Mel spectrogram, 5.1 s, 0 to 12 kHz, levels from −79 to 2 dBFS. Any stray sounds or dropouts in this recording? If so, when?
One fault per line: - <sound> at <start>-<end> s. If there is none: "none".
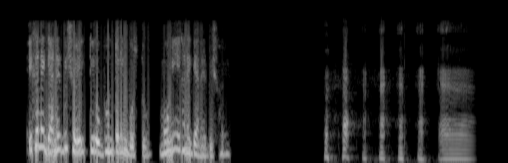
- laugh at 3.2-4.8 s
